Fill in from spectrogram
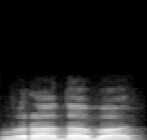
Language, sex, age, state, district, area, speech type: Urdu, male, 18-30, Uttar Pradesh, Ghaziabad, urban, spontaneous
